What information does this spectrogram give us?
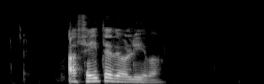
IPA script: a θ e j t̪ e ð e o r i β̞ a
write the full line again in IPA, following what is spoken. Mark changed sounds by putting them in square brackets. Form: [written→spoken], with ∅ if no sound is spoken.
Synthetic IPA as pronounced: a θ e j t̪ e ð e o [r→l] i β̞ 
